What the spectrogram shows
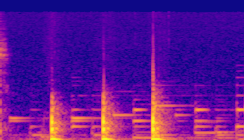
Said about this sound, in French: je l'entends. Elle toque à la porte.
